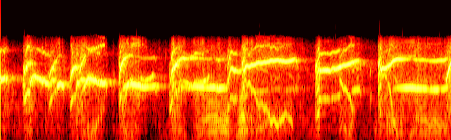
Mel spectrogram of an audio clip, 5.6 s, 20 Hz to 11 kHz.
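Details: English Springer Spaniel puppies, a purebred litter born 22 July 2012, whining while at play: long clear whistled whimpers, some bending upward at the end, in separate bursts broken by brief pauses.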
